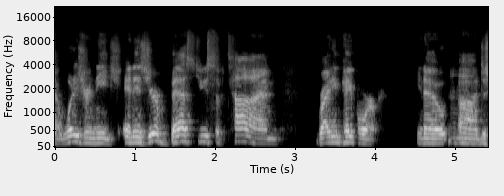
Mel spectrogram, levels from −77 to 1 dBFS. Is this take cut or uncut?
uncut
